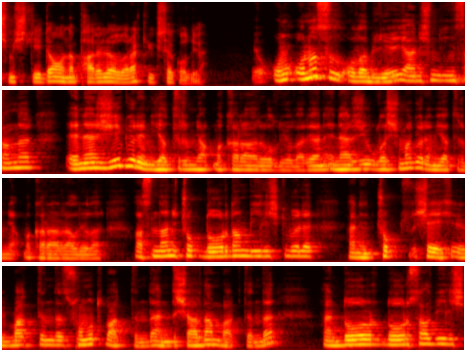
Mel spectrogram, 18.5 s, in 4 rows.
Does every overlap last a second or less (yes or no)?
yes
